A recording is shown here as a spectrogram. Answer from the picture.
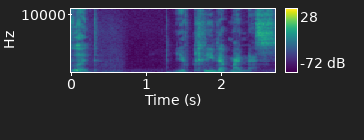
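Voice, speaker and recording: The speaker uses a put-on character voice. The pitch is in the middle range. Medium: actual play. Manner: shouting, erratic.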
